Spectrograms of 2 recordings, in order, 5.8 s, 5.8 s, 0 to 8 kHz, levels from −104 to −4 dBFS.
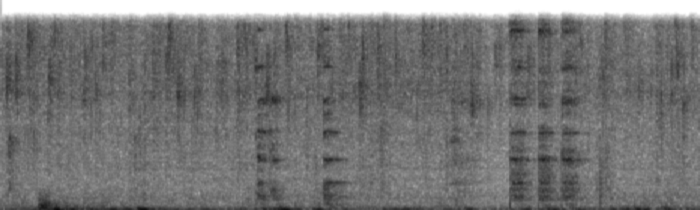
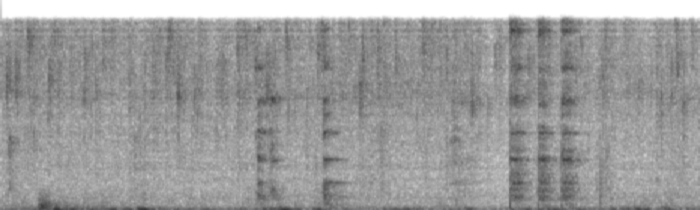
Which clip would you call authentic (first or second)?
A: first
